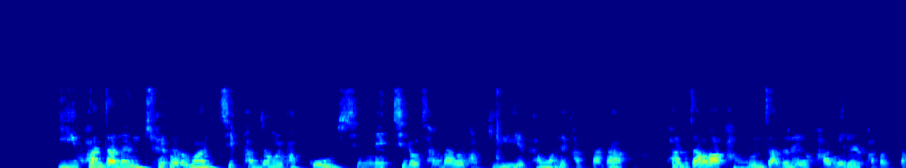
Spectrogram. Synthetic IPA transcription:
iɸwand͡ʑanɯnt͡ɕʰwe̞ɡɯnwant͡ɕʰipʰand͡ʑʌŋɯɭpak̚k͈oɕʰimʎit͡ɕʰiɾosʰaŋdamɯɭpak̚k͈iɥiɦe̞pjʌŋwʌnekat̚t͈aɡa | ɸwand͡ʑawakaŋmund͡ʑadɯɾe̞ɸwaŋiɾɯɭpadat̚t͈a

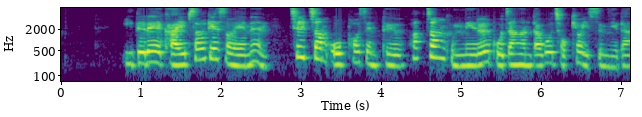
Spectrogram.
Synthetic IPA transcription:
idɯɾe̞kaip̚s͈ʰʌɭɡe̞sʰʌe̞nɯn | t͡ɕʰiɭt͡ɕ͈ʌmopʰʌsʰe̞ntʰɯɸwak̚t͡ɕ͈ʌŋkɯmɲiɾɯɭpod͡ʑaŋɦandaɡot͡ɕʌkʰjʌis͈ɯmɲida

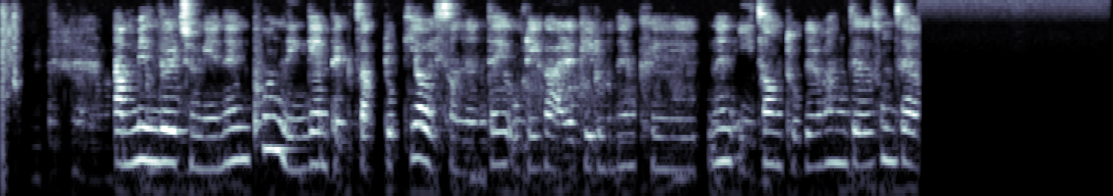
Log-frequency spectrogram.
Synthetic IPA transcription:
namːindɯɭd͡ʑuŋe̞nɯnpʰonːiŋɡenpe̞k̚t͡ɕ͈ak̚t͈ok͈iʌis͈ʌnːɯnde̞uɾiɡaːɭbiɾonɯnkɯnɯnid͡ʑʌntoɡiɭɸwaŋd͡ʑeɡɯsʰond͡ʑejʌt͈

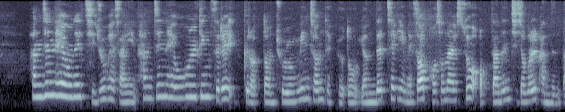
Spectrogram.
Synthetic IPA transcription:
hand͡ʑinhe̞une̞t͡ɕid͡ʑuɸwe̞sʰainhand͡ʑinhe̞uɸoɭdiŋs͈ɯɾɯɾik͈ɯɾʌt̚t͈ʌnt͡ɕojoŋmint͡ɕʌnte̞pʰjodojʌnde̞t͡ɕʰe̞ɡime̞sʰʌpʌsʰʌnɦaɭs͈uʌp̚t͈anɯnt͡ɕid͡ʑʌɡɯɭpanːɯnda

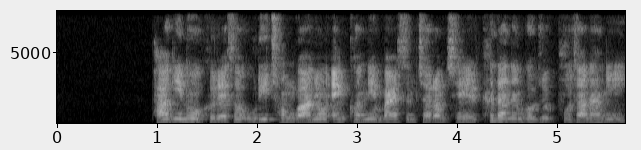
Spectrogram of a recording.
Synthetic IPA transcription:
paɡinɦokɯɾe̞sʰʌuɾit͡ɕʌŋɡwaɲoŋe̞ŋkʰʌɲːimːaɭs͈ɯmt͡ɕʰʌɾʌmt͡ɕe̞iɭkʰɯdanɯnɡʌd͡ʑopusʰanɦaɲi

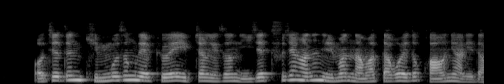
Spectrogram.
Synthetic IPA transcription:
ʌt͡ɕ͈e̞t͈ɯnkimːusʰʌŋde̞pʰjoe̞ip̚t͡ɕ͈aŋe̞s̬ʰʌnid͡ʑe̞tʰud͡ʑe̞ŋɦanɯniɭmanːamat̚t͈aɡohe̞dokwaʌɲiɦaɾida

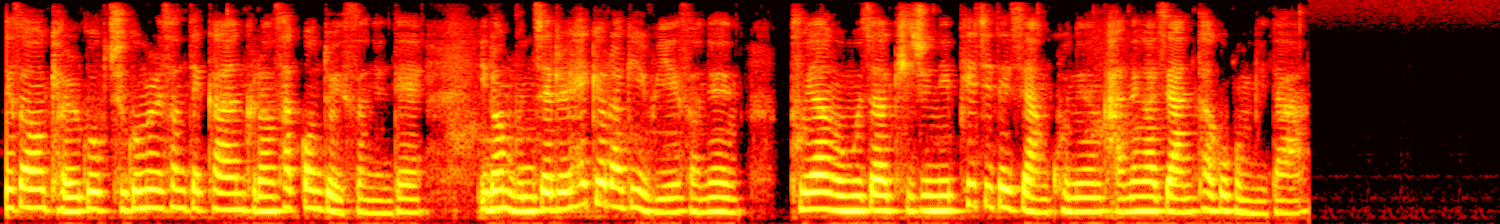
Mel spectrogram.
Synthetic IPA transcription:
esʰʌkjʌɭɡuk̚t͡ɕuɡɯmɯɭsʰʌntʰe̞kʰankɯɾʌns̬ʰak͈ʌndois͈ʌnːɯnde̞ | iɾʌnmund͡ʑe̞ɾɯɭɦe̞ɡjʌɾɦaɡiɥiɦe̞sʰʌnɯn | pujaŋɯmud͡ʑakid͡ʑuɲipʰed͡ʑidwe̞d͡ʑiankʰonɯnkanɯŋɦad͡ʑiantʰaɡopomɲida

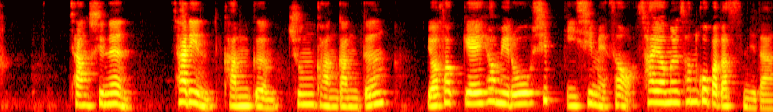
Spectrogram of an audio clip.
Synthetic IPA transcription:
t͡ɕaŋɕ͈ʰinɯn | sʰaɾinkamɡɯmt͡ɕuŋkaŋɡaŋdɯŋ | jʌsʰʌp̚k͈e̞çjʌmiɾoɕʰib̚iɕʰime̞sʰʌsʰajʌŋɯɭsʰʌnɡobadas͈ɯmɲida

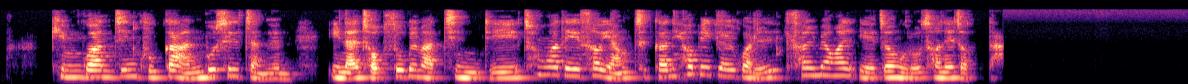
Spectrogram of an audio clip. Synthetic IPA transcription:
kimɡwand͡ʑinkuk̚k͈aːnboɕʰiɭt͡ɕ͈aŋɯn | inaɭt͡ɕʌp̚s͈oɡɯɭmat͡ɕʰind͡ʑit͡ɕʰʌŋwade̞ːsʰʌjaŋt͡ɕʰɯ̥kʰançjʌbiɡjʌɭɡwaɾɯɭsʰʌɭmjʌŋɦaɭje̞d͡ʑʌŋɯɾot͡ɕʌnɦe̞d͡ʑʌt̚t͈ḁ

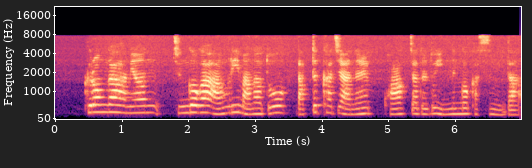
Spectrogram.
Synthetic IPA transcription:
kɯɾʌnɡaɦamjʌn | t͡ɕɯŋɡʌɡaːmuɾimanɦadonap̚t͈ɯkʰad͡ʑianɯɭkwaːk̚t͡ɕ͈adɯɭdoinːɯnɡʌk͈as͈ɯmɲida

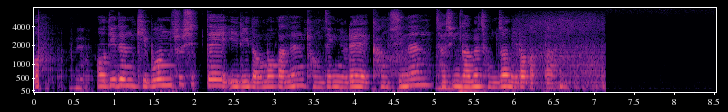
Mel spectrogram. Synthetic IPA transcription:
ʌdidɯnkibonsʰuɕʰip̚t͈e̞iɾinʌmʌɡanɯnkjʌŋd͡ʑe̞ŋɲuɾe̞kaŋɕ͈inɯnt͡ɕaɕʰinɡamɯɭt͡ɕʌmd͡ʑʌmiɾʌɡat̚t͈a

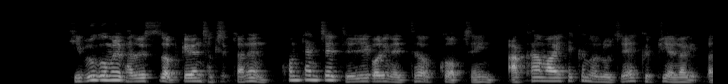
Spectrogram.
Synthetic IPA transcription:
kibuɡɯmɯɭpadɯɭs͈uʌp̚k͈e̞dwent͡ɕʌk̚ɕ͈i̥p̚t͡ɕ͈anɯnkʰontʰe̞nt͡ɕʰɯtɯʎːibʌɾine̞tʰɯʌkʰɯʌp̚t͡ɕ͈ʰeina̰kʰamaitʰe̞kʰɯnoɭːod͡ʑie̞kɯpʰijʌɭːaɡe̞t̚t͈a

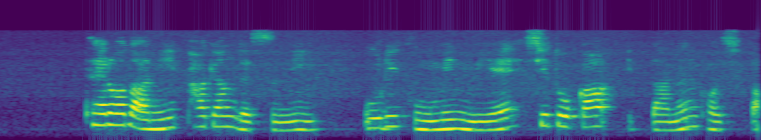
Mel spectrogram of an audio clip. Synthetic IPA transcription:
tʰe̞ɾodaɲipʰaɡjʌndwe̞s͈ɯɲi | uɾikuŋminɥie̞ɕʰidoɡait̚t͈anɯnkʌɕʰi̥d̥͈a

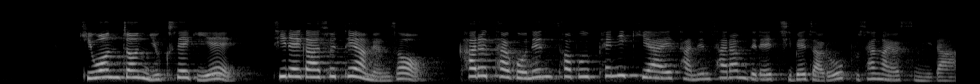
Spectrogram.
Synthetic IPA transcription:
kiwʌnd͡ʑʌnjuk̚s͈e̞ɡie̞ | tʰiɾe̞ɡasʰuɭtʰe̞ɦamjʌnsʰʌ | kʰaɾɯtʰaɡonɯnsʰʌbupʰe̞ɲikʰiae̞sʰanɯnsʰaɾamdɯɾe̞t͡ɕibe̞d͡ʑaɾopusʰaŋɦajʌs͈ɯmɲida

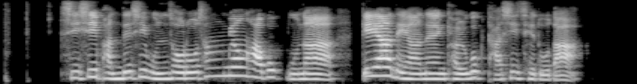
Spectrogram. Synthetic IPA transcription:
t͡ɕiɕ̬ʰipandɯɕ̬ʰimuns̬ʰʌɾosʰaŋmjʌŋɦabok̚muna | k͈e̞jade̞ɦanɯnkjʌɭɡuk̚taɕʰit͡ɕe̞doda

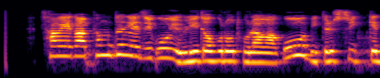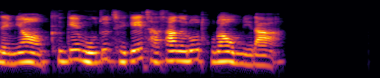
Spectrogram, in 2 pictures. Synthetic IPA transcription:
sʰawe̞ɡapʰjʌŋdɯŋɦe̞d͡ʑiɡojuʎːid͡ʑʌɡɯɾotoɾaɡaɡomidɯɭs͈uit̚k͈e̞dwe̞mjʌkɯɡe̞modut͡ɕe̞ɡe̞t͡ɕasʰanɯɾotoɾaomɲida

